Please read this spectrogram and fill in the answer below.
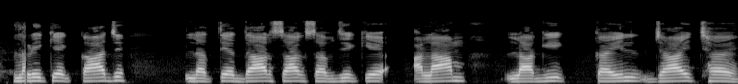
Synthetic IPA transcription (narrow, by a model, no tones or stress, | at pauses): ləɽikekad͡ʒ | lət̪ed̪aɾsaɡsəbd͡ʒike | əlaːm | laːɡi | kəɪld͡ʒajt͡ʃʰə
